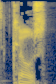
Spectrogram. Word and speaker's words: clothes: Now, spelt C-L-O-T-H-E-S. Some native speakers pronounce the T-H, but the most common thing is close. So it should sound exactly like close the door, close the window.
